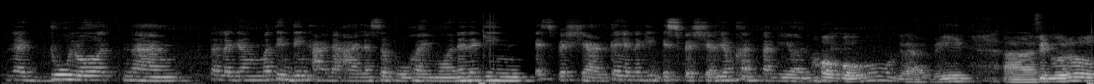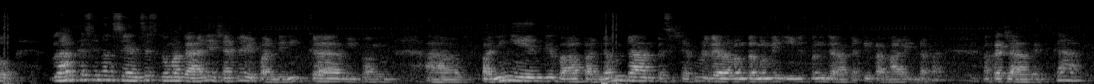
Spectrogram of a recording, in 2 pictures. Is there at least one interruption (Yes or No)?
No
